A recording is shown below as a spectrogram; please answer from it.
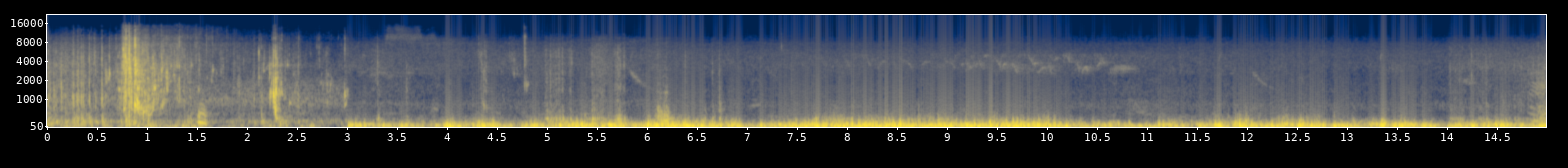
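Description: A splash and a few knocks in the first seconds as a channel catfish is let go from a kayak back into the water. Then a continuous low, uneven rumble of outdoor noise on the microphone.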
